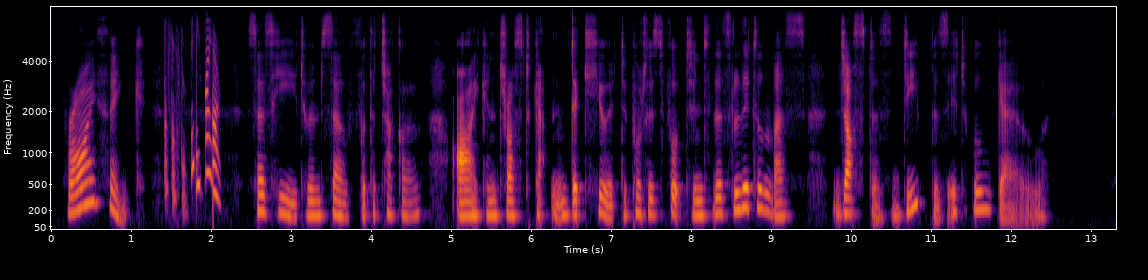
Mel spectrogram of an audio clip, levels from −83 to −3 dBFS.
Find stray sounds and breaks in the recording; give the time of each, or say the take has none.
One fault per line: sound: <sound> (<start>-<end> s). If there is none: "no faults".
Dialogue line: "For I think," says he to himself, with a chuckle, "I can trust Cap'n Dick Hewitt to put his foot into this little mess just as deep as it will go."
sound: chirp (1.4-2.1 s)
